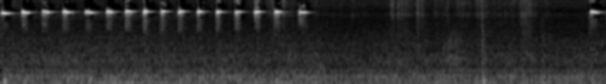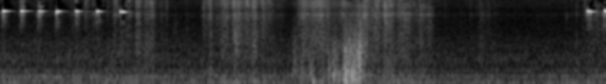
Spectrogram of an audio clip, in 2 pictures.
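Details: A baby long-eared hedgehog, separated from its mother, calls desperately for her with rapid, very high, thin peeping whistles.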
